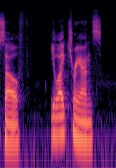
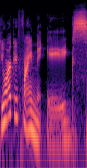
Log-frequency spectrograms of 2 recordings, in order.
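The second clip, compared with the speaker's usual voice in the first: put-on Midwestern accent laid on thick, swooping. Retelling a friend asking a stranger for eggs, thick midwest accent. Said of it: "the most Midwest accent you could fucking find".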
